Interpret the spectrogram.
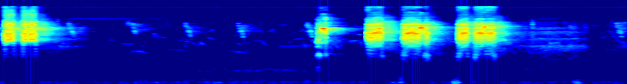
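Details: Two Sindhi black francolins in a contest: one harsh burst opens, then after a pause a full phrase of a sharp lead note and three buzzy grating bursts, with low rumbling noise.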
